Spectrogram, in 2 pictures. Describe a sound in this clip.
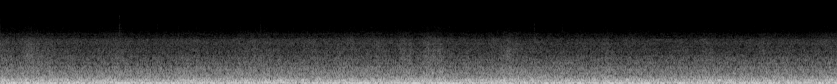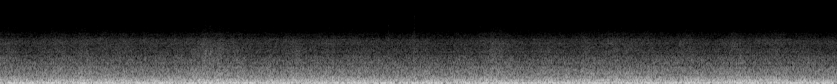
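Tyres roar steadily on the road surface.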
